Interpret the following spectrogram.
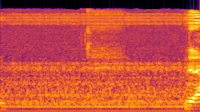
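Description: A steady low hum at one unchanging pitch, with no other sound.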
